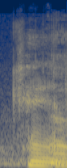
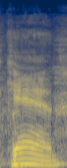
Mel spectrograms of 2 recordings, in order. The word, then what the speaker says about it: Cannes: Cannes, right? Can.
